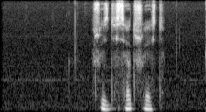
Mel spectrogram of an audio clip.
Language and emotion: Russian, neutral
